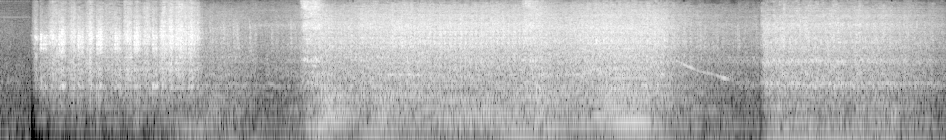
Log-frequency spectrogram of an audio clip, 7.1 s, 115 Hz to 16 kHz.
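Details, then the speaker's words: Mk2 Ford Escort with Weber carb and fuel pressure regulator just rebuilt, fuel pressure gauge reading slightly over 3 psi: engine cranks, catches quickly, revs cleanly and settles to a steady idle while pressure is checked; running healthy. "so I'll just start the engine and rev it and hopefully it can hold it at that pressure"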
